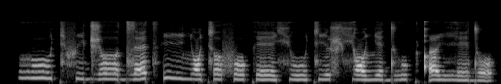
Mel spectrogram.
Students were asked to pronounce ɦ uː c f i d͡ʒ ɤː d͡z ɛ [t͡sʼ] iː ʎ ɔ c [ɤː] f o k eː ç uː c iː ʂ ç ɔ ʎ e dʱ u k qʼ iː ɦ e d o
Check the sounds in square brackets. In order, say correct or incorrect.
correct, incorrect: ɤ

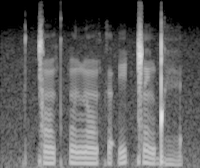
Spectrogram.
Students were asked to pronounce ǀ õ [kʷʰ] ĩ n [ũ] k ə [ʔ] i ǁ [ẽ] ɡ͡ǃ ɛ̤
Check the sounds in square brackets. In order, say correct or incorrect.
correct, incorrect: õ, correct, correct

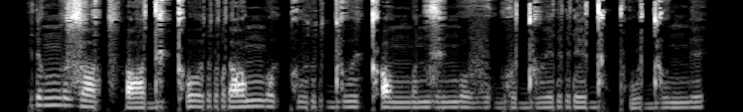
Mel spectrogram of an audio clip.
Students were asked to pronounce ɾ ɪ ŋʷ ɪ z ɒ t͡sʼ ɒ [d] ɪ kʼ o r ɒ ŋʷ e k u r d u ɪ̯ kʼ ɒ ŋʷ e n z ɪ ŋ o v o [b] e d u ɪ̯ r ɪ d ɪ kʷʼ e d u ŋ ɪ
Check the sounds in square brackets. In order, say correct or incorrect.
correct, incorrect: ɡʷ

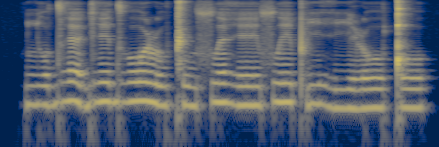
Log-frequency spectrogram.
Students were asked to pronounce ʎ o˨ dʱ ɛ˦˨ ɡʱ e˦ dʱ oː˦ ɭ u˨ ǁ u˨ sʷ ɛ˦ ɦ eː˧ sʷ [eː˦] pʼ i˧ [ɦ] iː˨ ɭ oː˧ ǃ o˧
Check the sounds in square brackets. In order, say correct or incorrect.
correct, correct

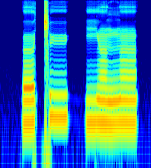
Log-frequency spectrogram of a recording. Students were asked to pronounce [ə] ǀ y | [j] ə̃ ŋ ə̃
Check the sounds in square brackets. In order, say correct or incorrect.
correct, correct

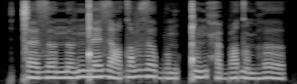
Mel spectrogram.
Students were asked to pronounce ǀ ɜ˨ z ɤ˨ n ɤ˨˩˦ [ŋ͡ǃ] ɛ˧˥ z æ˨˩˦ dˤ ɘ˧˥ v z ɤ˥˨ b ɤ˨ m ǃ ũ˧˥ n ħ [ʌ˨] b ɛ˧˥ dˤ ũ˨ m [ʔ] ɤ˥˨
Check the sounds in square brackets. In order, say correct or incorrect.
correct, incorrect: ə˨, incorrect: ɦ

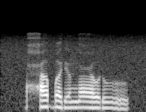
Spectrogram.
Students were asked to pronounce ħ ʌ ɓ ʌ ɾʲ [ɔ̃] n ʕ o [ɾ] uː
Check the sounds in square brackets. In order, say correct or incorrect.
incorrect: ɔ, correct

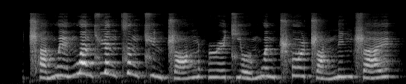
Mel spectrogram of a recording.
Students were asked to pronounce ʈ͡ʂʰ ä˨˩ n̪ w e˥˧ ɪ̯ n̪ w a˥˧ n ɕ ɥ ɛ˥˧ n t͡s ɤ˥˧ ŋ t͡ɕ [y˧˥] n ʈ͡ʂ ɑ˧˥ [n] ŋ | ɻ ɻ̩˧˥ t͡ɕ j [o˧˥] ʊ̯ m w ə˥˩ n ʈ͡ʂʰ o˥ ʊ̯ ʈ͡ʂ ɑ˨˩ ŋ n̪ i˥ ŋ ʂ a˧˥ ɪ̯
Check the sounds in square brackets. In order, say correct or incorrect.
incorrect: y˥˩, incorrect: none, incorrect: o˨˩

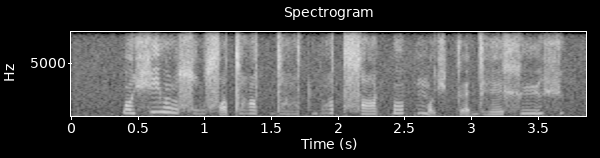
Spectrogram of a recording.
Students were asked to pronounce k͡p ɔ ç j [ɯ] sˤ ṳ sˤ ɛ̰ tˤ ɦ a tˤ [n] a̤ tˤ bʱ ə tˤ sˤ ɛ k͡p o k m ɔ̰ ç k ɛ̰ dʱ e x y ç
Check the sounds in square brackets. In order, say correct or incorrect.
incorrect: u, incorrect: dʱ

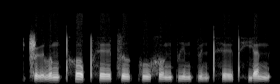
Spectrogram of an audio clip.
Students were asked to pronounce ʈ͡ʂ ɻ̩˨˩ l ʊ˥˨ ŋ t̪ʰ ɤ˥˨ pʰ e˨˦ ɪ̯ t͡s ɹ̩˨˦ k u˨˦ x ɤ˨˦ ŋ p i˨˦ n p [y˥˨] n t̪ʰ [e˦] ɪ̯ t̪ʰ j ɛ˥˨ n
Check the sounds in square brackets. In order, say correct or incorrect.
incorrect: y̰˨˩, incorrect: e˨˦

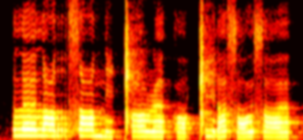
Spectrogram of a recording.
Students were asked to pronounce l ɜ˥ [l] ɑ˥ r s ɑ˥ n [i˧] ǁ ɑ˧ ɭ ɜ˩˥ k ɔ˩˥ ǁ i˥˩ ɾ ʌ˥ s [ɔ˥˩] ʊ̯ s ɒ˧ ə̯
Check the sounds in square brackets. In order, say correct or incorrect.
correct, incorrect: i˩, incorrect: ɔ˩˥

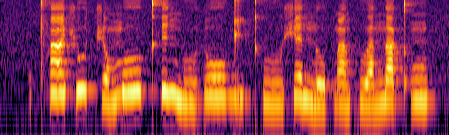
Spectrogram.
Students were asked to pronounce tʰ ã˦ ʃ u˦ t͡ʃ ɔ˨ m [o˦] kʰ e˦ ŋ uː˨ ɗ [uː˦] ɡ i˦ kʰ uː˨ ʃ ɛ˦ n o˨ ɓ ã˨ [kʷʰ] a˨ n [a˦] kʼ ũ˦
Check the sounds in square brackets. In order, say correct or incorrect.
incorrect: oː˦, incorrect: oː˦, incorrect: kʷ, correct

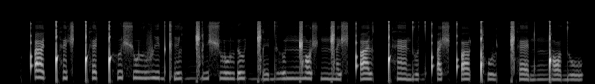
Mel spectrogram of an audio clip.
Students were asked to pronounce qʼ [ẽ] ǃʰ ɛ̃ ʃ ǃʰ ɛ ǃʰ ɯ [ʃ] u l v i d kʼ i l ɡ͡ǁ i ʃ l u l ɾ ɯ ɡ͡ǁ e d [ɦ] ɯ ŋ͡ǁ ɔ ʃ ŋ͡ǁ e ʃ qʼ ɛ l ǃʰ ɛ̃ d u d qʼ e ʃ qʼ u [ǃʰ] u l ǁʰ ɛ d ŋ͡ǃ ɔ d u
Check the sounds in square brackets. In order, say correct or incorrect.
incorrect: e, correct, correct, correct

